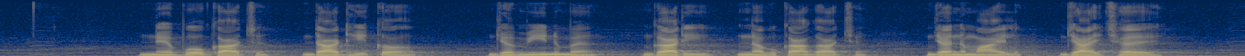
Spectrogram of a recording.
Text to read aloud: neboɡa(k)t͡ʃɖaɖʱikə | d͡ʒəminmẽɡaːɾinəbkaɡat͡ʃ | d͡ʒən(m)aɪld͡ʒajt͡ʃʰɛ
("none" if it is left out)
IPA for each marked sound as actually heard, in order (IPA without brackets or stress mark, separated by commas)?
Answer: none, m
